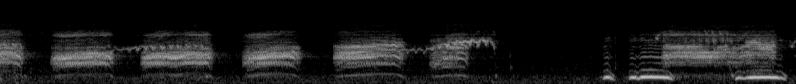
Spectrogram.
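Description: A loud, repeated owl call plays from a lure at a broad-winged hawk trapping site, giving several evenly spaced hoots followed by a short break and a couple of louder, harsher calls, clear and close.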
